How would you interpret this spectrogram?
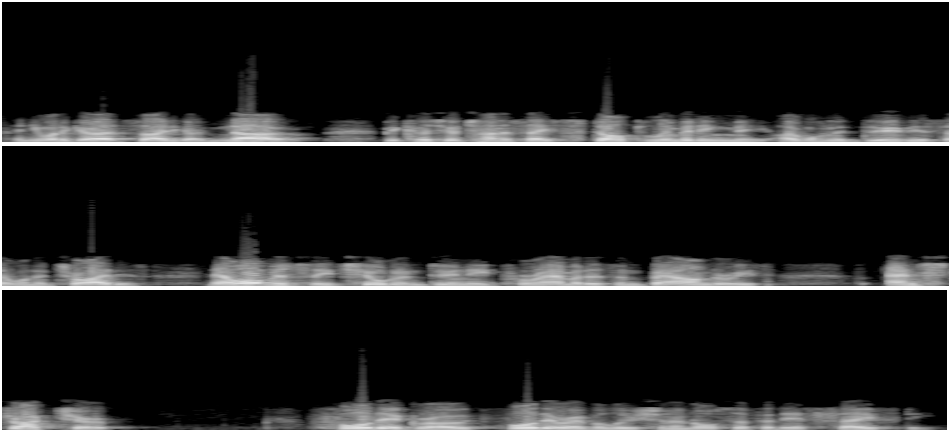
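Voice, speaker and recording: An Australian man talks as a guest life coach, his voice pitched a little high. He is earnest and emphatic, building points through repetition. The sound is narrow and tinny, like a phone call to a radio show. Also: expressive, a little fast. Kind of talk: motivational interview talk with personal anecdotes.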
